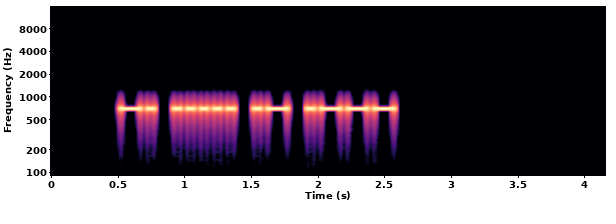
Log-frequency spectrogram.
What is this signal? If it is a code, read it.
Morse code, heard as a keyed tone, about 25 wpm, 700 Hz. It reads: N5AJ
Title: Speed Racing - USA 1x2 Call Signs 20wpm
